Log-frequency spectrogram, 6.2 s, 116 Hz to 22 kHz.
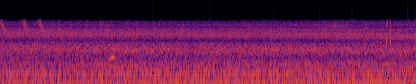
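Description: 1958 John Deere 620's two-cylinder engine running steadily under load while pulling a side-delivery hay rake, a low, even drone that holds at one level throughout.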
